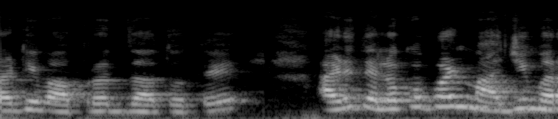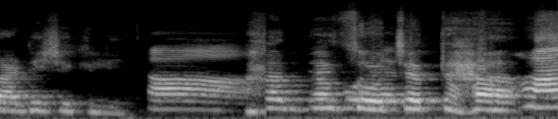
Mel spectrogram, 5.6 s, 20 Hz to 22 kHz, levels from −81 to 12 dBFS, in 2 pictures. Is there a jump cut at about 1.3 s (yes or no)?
yes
